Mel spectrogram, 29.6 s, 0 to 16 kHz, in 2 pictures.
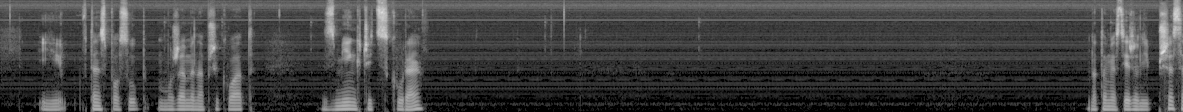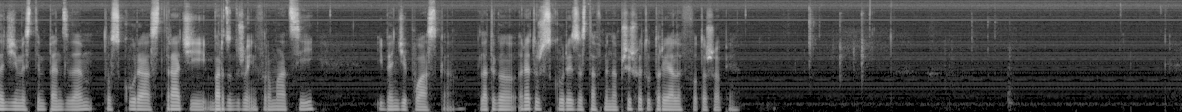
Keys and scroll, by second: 0.6 z, 1.8 space, 5.8 space, 19.9 space, 26.3 Delete.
